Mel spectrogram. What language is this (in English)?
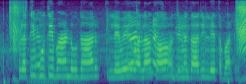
Bhojpuri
